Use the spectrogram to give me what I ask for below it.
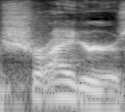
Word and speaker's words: Schroeder: This is Gene Schroeder, or Gene Schreider, sometimes pronounced.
